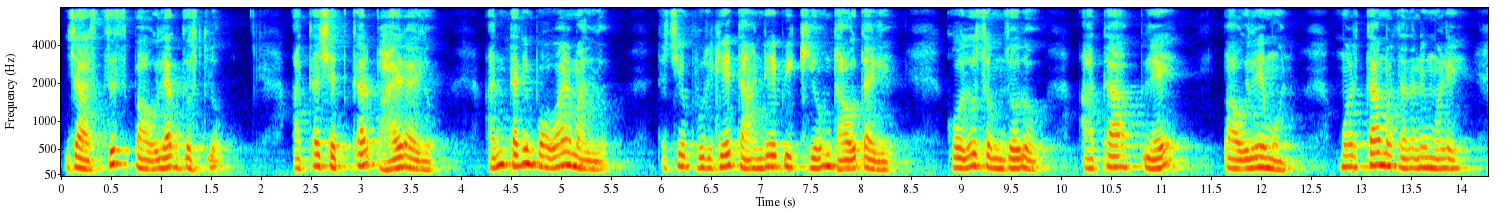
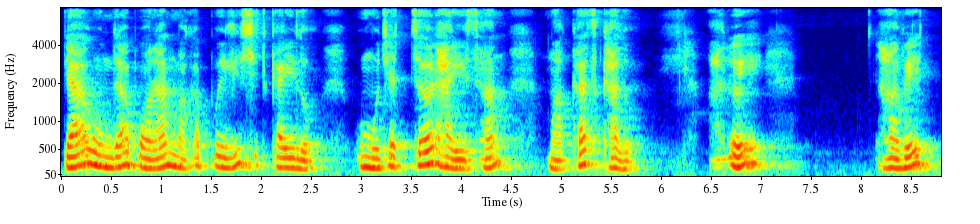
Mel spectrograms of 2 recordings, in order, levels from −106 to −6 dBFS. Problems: continuous background conversations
